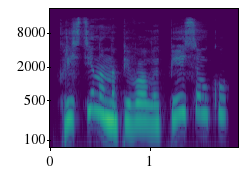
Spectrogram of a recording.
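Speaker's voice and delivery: usual speaking voice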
